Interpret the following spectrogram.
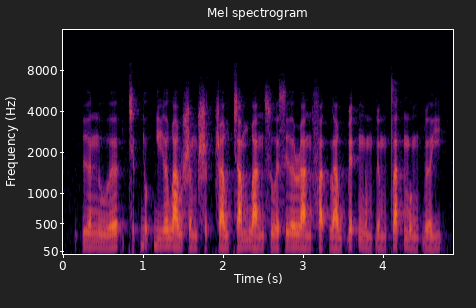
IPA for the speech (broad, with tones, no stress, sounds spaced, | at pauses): ʔ ɨ˧ ə̯ n u˨˩˦ ə̯ | c ə˦˥ k̚ j o˦˥ k̚ j i˧˥ ə̯ w a˧ w ʂ ə˨˩˨ m ʂ ə˨˩ k̚ ʂ a˧ w c a˧˥ m w a˨˩˦ n s u˨˩ ə̯ s ɨ˧ ə̯ ɹ a˨˩ n f a˨˩ t̚ l a˨˩˨ w ɓ ɛ˦˥ t̚ ŋ ə˨˩ m ɗ ə˨˩ m t̪ a˦˥ t̚ m o˨˩˨ ŋ ɓ ə˨˩˦ j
